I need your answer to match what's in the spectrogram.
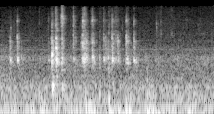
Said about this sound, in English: I was already typing it for you.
